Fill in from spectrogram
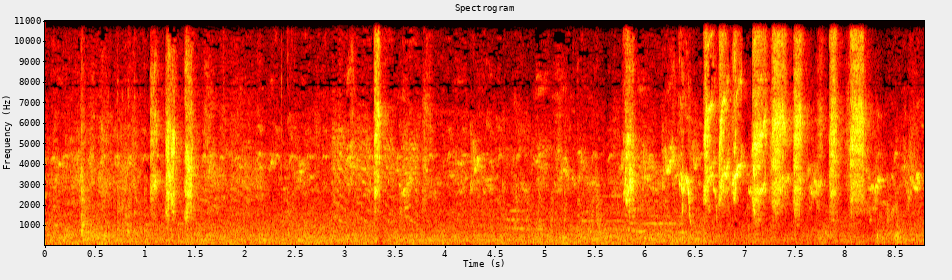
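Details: Caged budgerigars in an aviary: sparse high chirps early, building to a run of sharp, rapidly repeated chirps and squeaks in the second half over a quiet background chatter.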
